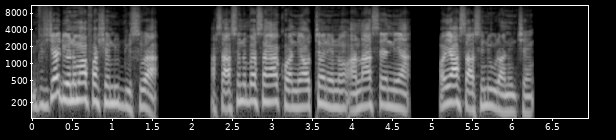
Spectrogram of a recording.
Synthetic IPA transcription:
nĩ˨fi˨i˨t͡ɕa˦di˨ɔ˨nʊ̃˦mã˦fa˦ɕɛ˦nʊ̃˦du˨sʊ˦a˨ | a̰˨saː˨sʊ˦nʊ̃˦bɛ˦sã˦ŋa˦kʰɔ̃˨nɪ̃˨ɔ˨tʰɔ̃˦nɪ̃˨nʊ̃˦ʔa˨nãː˦sɛ˦nɪ̃˨a˨ | ɔ˦jɛ˦a˦saː˨sʊ˦nʊ̃˦wu˨ɾa˨nʊ̃˦ɲ˦t͡ɕʰɛ̃˦n

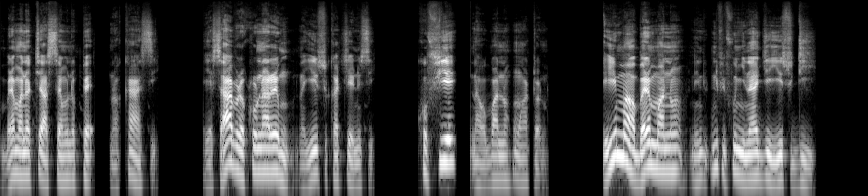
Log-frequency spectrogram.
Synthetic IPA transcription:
ɔ˨bɛ˨ɾɛ˦mã˨nʊ̃˦tʰɪ˦a˨sɛ̃˦mnʊ̃˦pʰɛ˦nã˨ɔ̰˨kʰãː˦˨sḭ˨ | ɛ˨jɛ˨saː˨˦bɾɪ˨kʰʊ˦ʊ˦nã˦ɾɛ˦mṵ̃˨nã̰˨je˦su˨kʰa˦t͡ɕʰɪ˦ɛ˨nʊ̃˦sɛ̰˨ | kʰɔ˨fi˦e˦nã˨wɔ˨ba˦nʊ̃˦hʊ̃˦a˦tʰɔ̰˨nʊ̰̃˦ | e˨ji˦mã˨ɔ˨bɛ˨ɾɛ˦mã˨nʊ̃˦nɪ̃˨nĩ˦pi˨fʊ̃˦ɲĩ˨nãː˨˦d͡ʑɪ˦e˨je˦su˨di˦˨

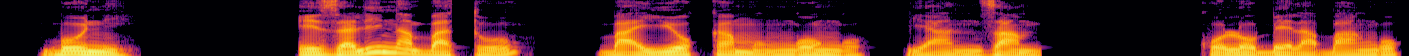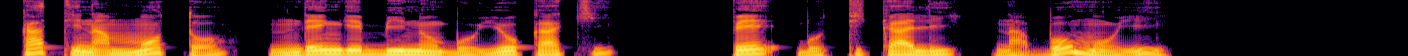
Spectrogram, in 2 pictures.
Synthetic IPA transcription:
bo˦ni˨ | e˨za˨li˦na˨ba˨to˨ | ba˨jo˦ka˦mo˨ŋɡɔ˦ŋɡɔ˦ | ja˨nza˦mbe˨ | ko˨lo˨be˨la˨ba˨ŋɡo˦ka˦ti˨na˨mo˦tɔ˨ | nde˦ŋɡe˦bi˦no˦bo˨jo˦ka˦kʰi˦ | pe˦bo˨ti˦ka˦li˦ | na˨bo˦mo˨ji˦

